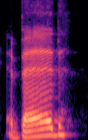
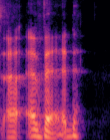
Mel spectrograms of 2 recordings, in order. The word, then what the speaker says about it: ebed: And so there's this Hebrew word, ebed, as I understand, it's also pronounced, or also as eved, E-B-E-D, E-V-E-D.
